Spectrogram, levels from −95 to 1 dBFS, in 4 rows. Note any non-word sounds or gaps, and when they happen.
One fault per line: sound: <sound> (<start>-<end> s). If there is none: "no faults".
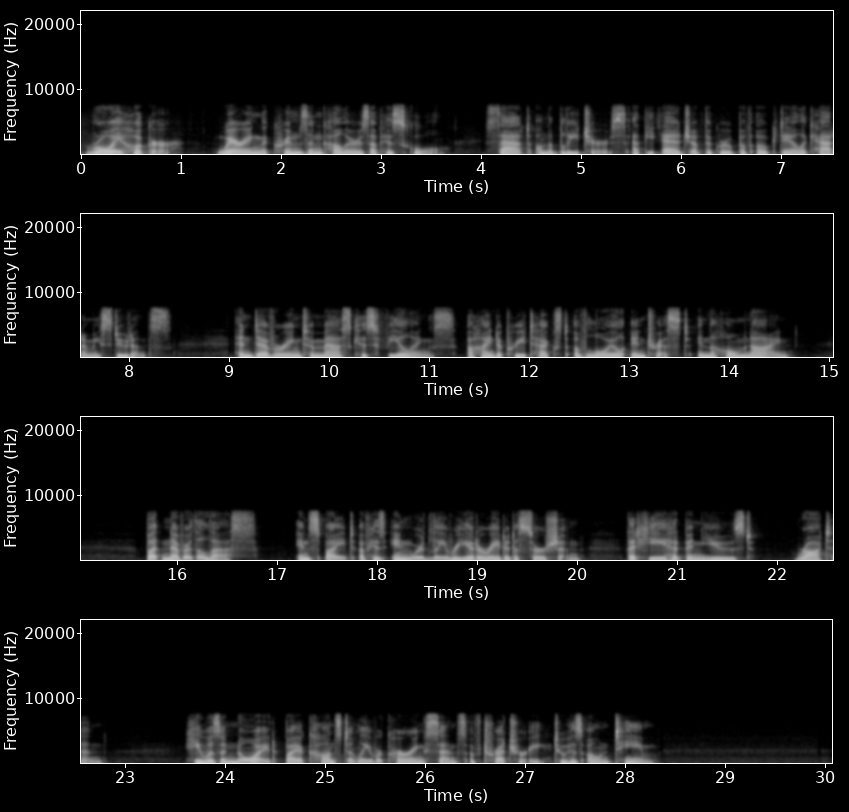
no faults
